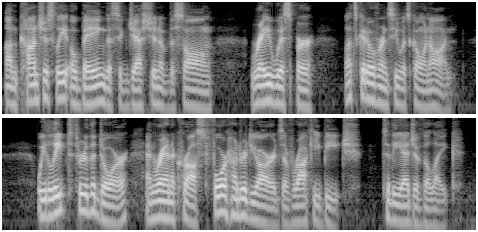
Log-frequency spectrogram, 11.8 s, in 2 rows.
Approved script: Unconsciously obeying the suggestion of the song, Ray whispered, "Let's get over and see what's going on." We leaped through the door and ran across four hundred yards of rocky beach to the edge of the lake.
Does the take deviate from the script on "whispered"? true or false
true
